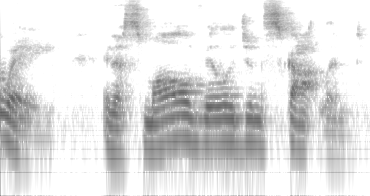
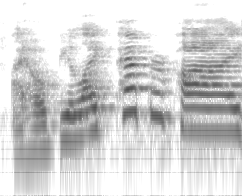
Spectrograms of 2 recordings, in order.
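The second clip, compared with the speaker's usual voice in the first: cafeteria lady voice; 9 semitones higher, 6 dB louder than usual. A narrator's reading. Miss Mush voice.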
